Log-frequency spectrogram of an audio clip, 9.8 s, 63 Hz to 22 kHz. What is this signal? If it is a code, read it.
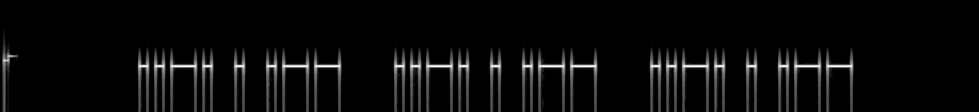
Morse code, heard as a keyed tone, about 15 wpm, 700 Hz. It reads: FEW FEW FEW
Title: Top 500 Words Repeated 15wpm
